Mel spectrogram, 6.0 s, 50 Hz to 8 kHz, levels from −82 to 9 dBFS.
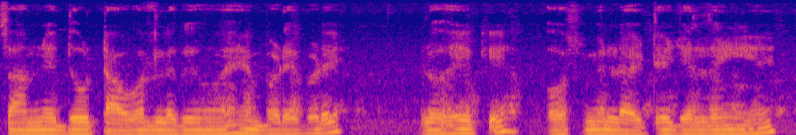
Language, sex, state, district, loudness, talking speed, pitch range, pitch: Hindi, male, Uttar Pradesh, Lucknow, -15 LUFS, 150 wpm, 85-90 Hz, 85 Hz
